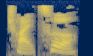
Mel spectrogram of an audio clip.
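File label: "揣测", Mandarin Chinese; hsk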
